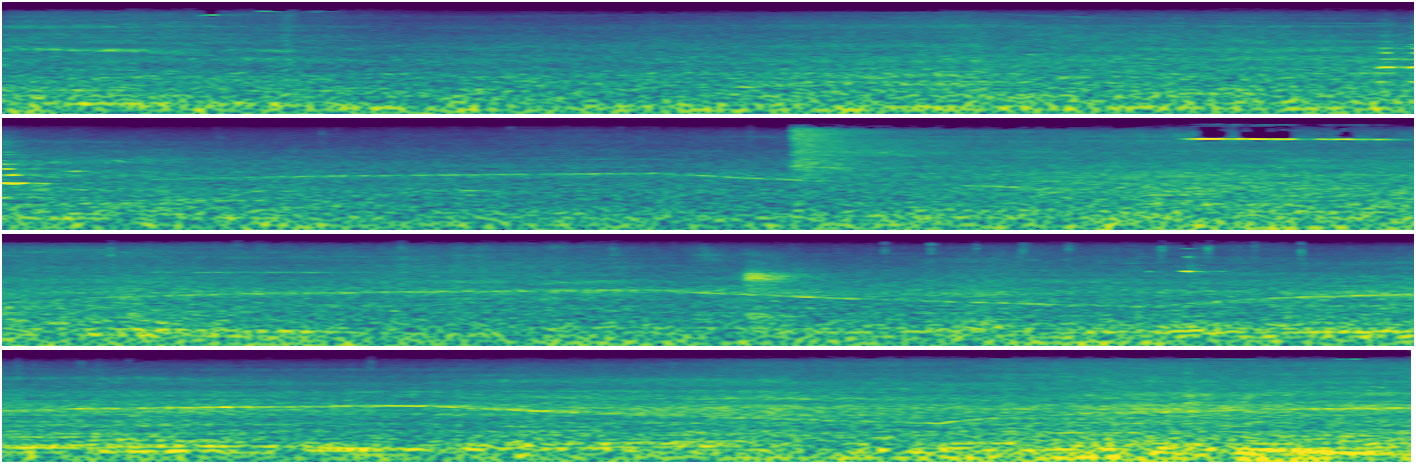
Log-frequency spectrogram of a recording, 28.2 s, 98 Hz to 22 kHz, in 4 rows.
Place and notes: This is the only gas station that can be found in the San Miguel neighborhood, it is an open and comfortable space for the movement of cars. This gas station is located right on Highway 30, therefore, the fundamental sound found is loud traffic, on this highway all kinds of vehicles pass, especially those with heavy loads. The most recognizable sound signals of the place are the passage of ambulances, the passage of motorcycles and other vehicles. A lot of people gather in this space because there is a bus stop, but they cannot be heard because the sound emanating from the cars is louder. As a sound signal we find the noise that the pavement makes when it shakes when quite heavy vehicles pass, and also the sound of the metal covers of the aqueduct and the pipes that are under the gas station.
